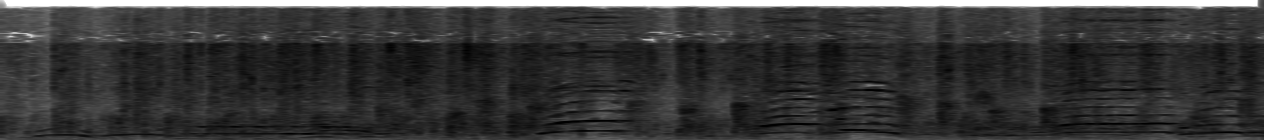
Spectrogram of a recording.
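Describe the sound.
Steady audience applause for a band fills the whole stretch, loud, with scattered cheers and whistles rising above the clapping and voices mixed in.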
